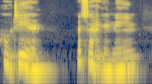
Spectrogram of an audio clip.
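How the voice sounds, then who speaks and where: A man's voice: on the high side, measured pace, mellow, slightly rough, voice pushed up. Fluttershy, a man doing a whispery shy mare. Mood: timid. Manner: whispery, hesitant, apologetic. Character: shy gentle young mare, soft and fretful.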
